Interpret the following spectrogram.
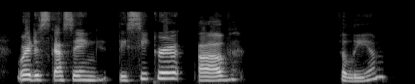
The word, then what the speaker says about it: Phelim: Phelim? Darke. Darke. It's French. That's why it's Darke. Yeah. I would just say Phelim. I went with Phelim. Well, like Nephilim, name, right? Nephilim. Phelim. Yeah.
